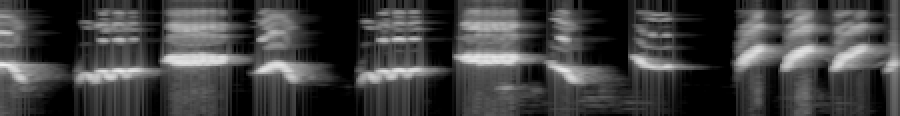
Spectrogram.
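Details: Loud white-rumped shama phrases: clear rising and falling whistles alternating with harsher buzzy notes, repeated at a steady quick pace.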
